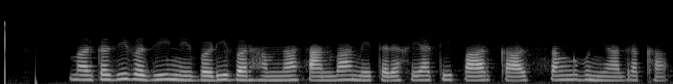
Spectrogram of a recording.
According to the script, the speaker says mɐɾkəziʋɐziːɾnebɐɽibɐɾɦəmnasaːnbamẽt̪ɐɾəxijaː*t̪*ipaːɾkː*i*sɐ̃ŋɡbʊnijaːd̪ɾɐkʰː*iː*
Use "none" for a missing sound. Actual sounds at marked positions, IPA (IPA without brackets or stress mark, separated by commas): t̪, a, aː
